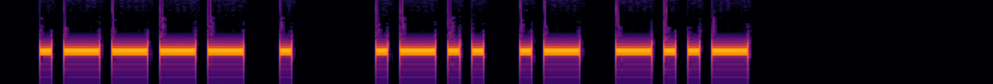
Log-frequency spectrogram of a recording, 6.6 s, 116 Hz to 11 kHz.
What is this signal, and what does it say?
Morse code, heard as a keyed tone, about 15 wpm, 700 Hz. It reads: 1E LAX
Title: Field Day Exchanges - 15wpm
